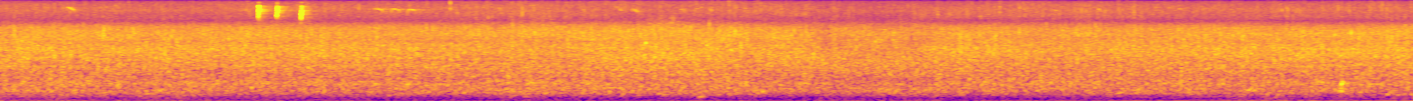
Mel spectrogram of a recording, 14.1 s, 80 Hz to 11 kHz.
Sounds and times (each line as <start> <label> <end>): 2.5 birds chirping inside the forest 4.6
